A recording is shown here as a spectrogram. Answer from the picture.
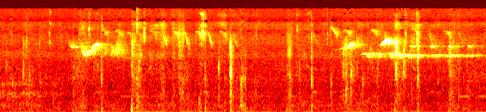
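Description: Forest birds singing, with quick high chirps and clear whistled notes, including a long steady whistle near the end. Footsteps crunch on a dirt trail underneath.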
